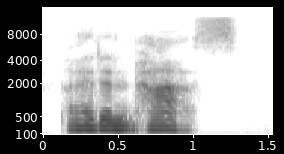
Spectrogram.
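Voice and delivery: ordinary talk, nothing marked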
